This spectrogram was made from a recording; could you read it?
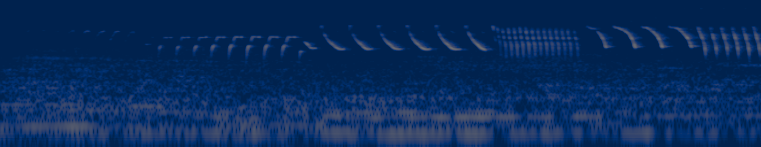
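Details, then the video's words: Canary song in a soft, noisy setting: series of repeated downward-slurred notes, a burst of buzzy rattling trill, then more slurred notes and another rattle. "Natural Sound of Forest Birds Chirping || Canaries"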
